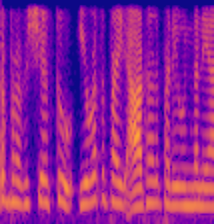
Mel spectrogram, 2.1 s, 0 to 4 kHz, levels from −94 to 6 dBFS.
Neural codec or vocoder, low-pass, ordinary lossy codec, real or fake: codec, 16 kHz in and 24 kHz out, 0.9 kbps, LongCat-Audio-Codec, fine tuned four codebook decoder; 3.6 kHz; none; fake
